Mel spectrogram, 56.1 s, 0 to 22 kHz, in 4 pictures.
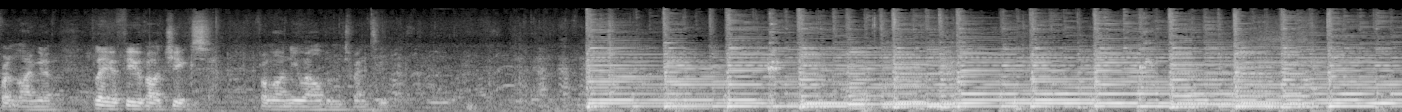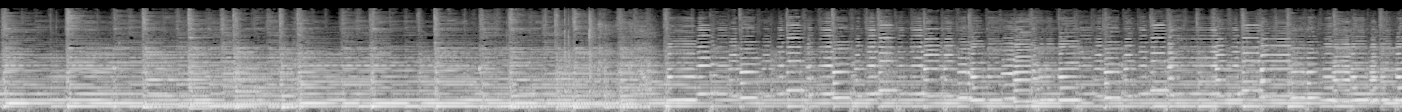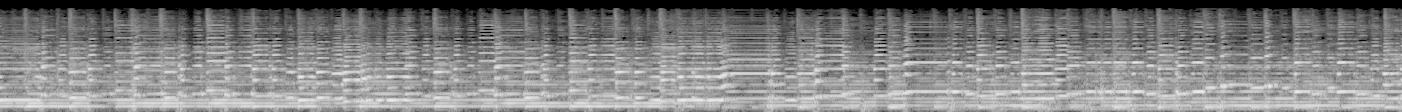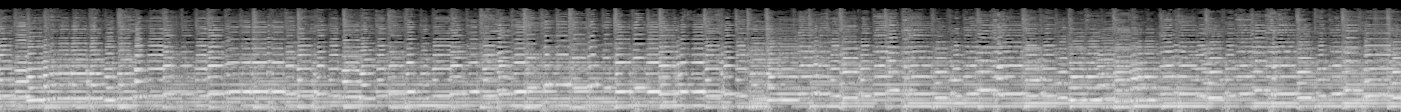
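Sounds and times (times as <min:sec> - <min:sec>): plucked guitar: 0:04.8 - 0:56.0
accordion chords: 0:05.8 - 0:56.0
fast melody run: 0:08.9 - 0:56.0.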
